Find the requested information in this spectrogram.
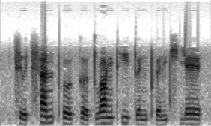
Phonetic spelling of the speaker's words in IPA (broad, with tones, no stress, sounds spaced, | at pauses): t͡s ɹ̩˨˩ t͡sʰ a˥ n pʰ o˧˥ ʊ̯ k ɤ˨˩ t̪ w ɑ˥ ŋ t̪ʰ i˥˩ t̪ ə˧˥ n pʰ ə˧˥ n t͡ɕʰ j ɛ˥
